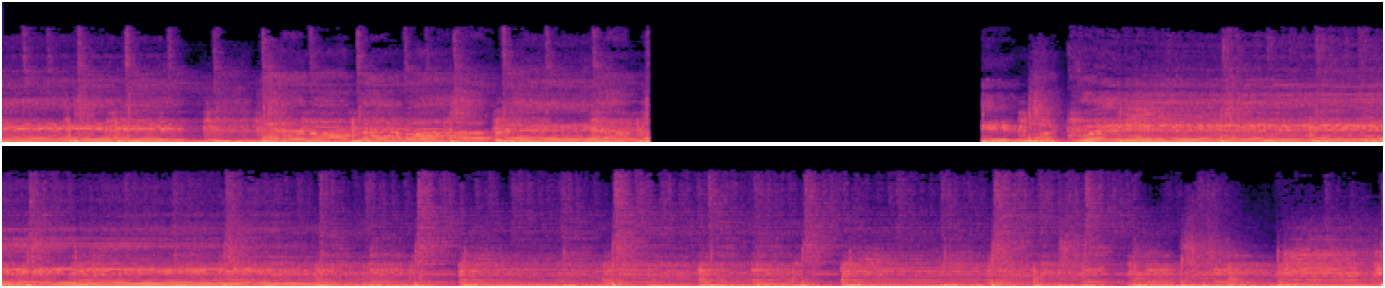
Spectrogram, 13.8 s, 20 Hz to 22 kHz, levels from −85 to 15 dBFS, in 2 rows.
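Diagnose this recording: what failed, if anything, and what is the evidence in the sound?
Audio dropout to silence from 3.24 s to 4.89 s: the sound stops mid-flow and 1.66 s of silence follows, with no room tone at all. The input likely lost its connection while the recorder kept writing silence, so that stretch is gone for good.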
